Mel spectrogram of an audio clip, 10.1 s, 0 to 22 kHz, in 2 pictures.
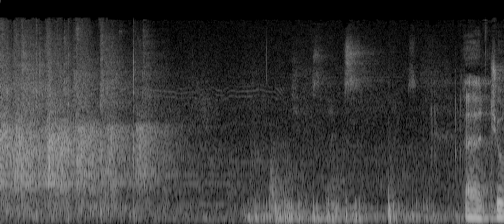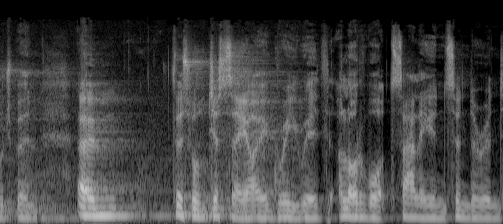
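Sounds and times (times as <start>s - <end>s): audience applause: 0.0s - 1.8s.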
